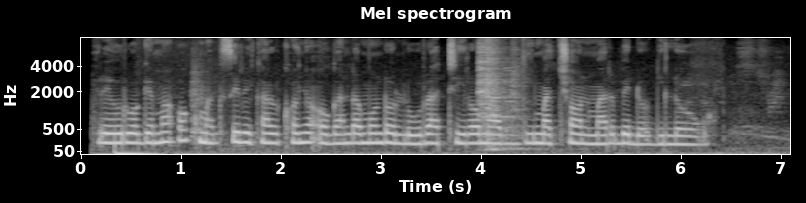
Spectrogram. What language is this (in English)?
Luo (Kenya and Tanzania)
